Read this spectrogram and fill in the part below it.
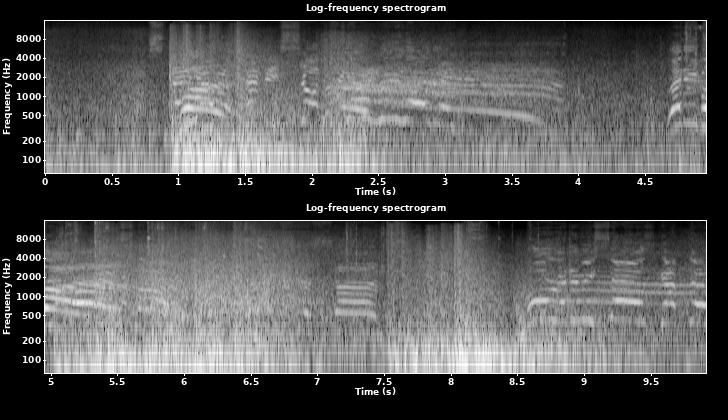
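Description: Cannons fire with heavy booms.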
